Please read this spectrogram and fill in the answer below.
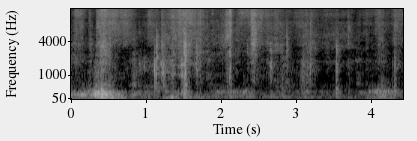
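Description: Faint rustling and a few light clicks of paper and card being handled, the pages of a handmade paper scrapbook album.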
